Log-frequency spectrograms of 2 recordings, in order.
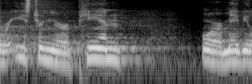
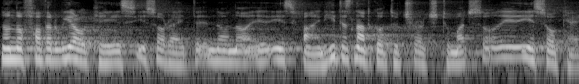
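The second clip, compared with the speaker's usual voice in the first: generic, put-on Eastern European accent; 6 dB quieter than usual. A priest quotes a mother and daughter answering him: generic Eastern European accent. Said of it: "making a generic Eastern European accent here".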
